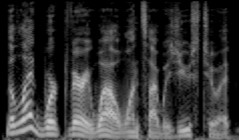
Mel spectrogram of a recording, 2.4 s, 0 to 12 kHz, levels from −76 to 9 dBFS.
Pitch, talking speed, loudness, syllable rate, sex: 125 Hz, 275 wpm, -18 LUFS, 5.8 syllables/s, male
